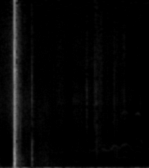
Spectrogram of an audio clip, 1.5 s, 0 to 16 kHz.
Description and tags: Glove Catch 5 FF010
1 quick glove catch, medium to high pitch. hard smack.
catch, glove-catch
